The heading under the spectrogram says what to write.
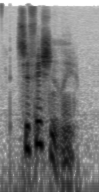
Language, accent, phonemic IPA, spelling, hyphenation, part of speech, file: English, US, /səˈfɪʃəntli/, sufficiently, suf‧fi‧cient‧ly, adverb, En-us-sufficiently.ogg
- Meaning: 1. In a sufficient manner; enough 2. To a sufficient extent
